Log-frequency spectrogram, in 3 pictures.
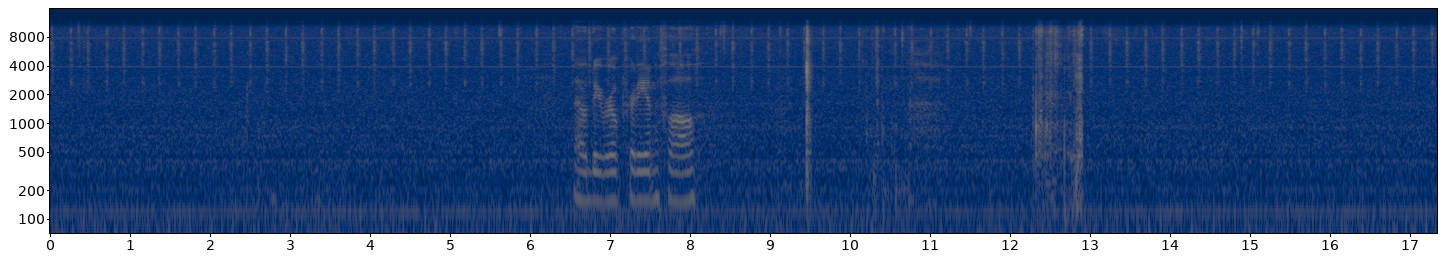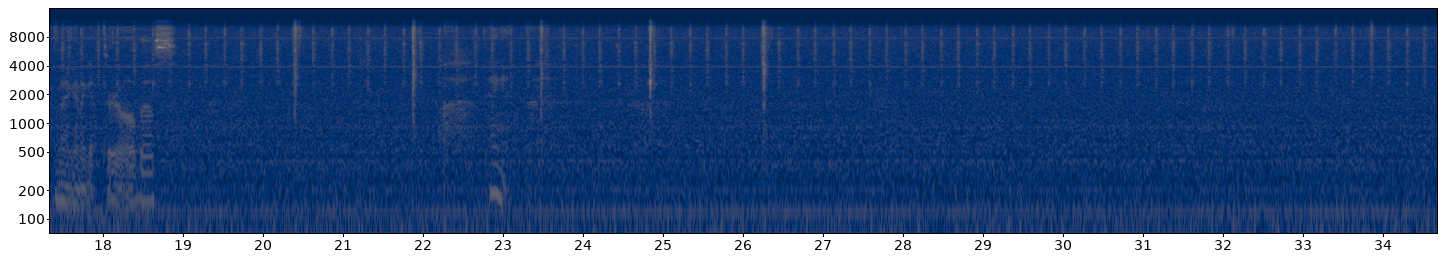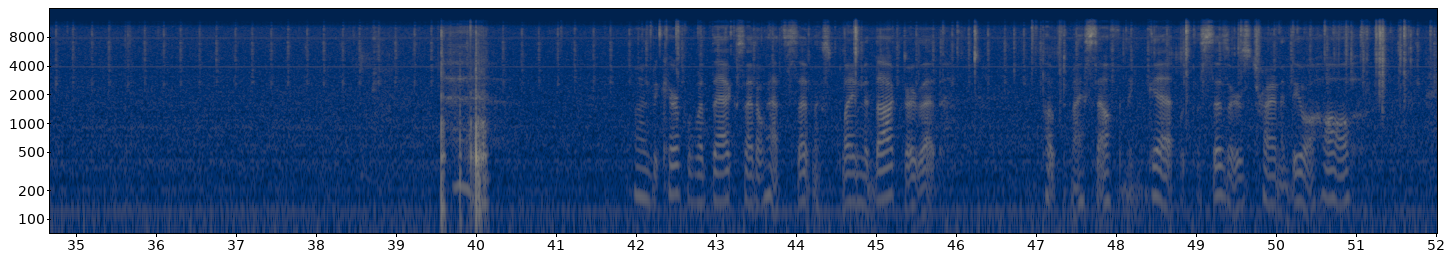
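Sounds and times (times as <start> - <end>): clock ticking: 0.0 - 52.0.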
